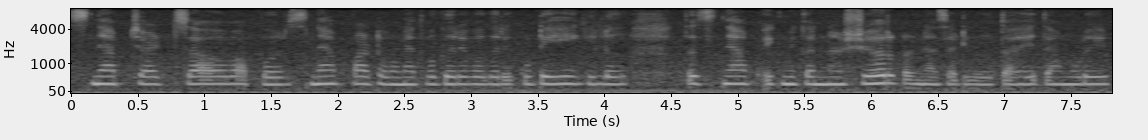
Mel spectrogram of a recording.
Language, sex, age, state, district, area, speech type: Marathi, female, 18-30, Maharashtra, Amravati, rural, spontaneous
